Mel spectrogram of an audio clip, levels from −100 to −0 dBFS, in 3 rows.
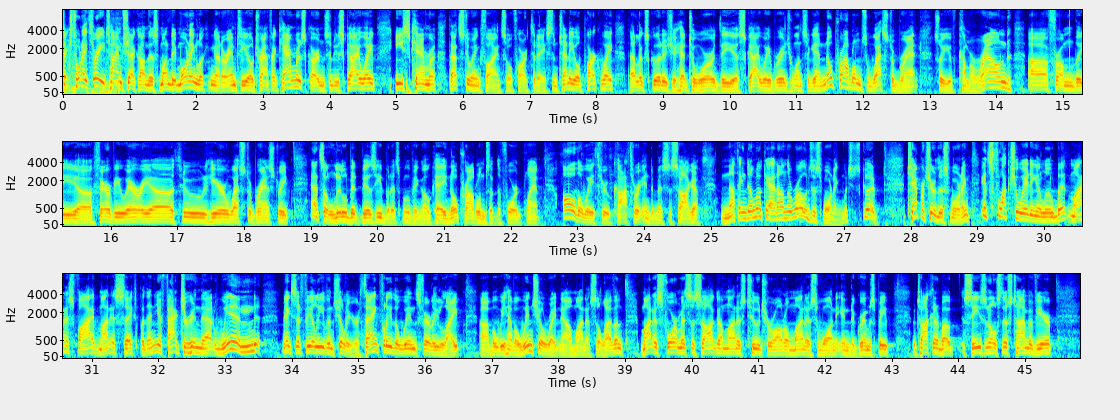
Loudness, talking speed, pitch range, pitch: -30 LUFS, 200 wpm, 100-130 Hz, 115 Hz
